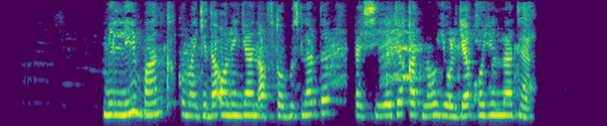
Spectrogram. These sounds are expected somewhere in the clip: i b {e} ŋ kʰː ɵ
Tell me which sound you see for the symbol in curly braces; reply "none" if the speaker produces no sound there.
a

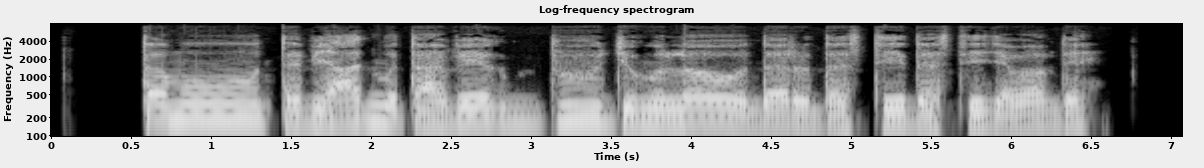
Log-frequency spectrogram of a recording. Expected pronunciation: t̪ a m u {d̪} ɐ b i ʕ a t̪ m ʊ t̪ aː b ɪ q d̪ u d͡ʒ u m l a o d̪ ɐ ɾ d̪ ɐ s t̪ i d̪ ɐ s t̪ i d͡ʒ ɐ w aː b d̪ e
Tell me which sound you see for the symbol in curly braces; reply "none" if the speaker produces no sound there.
t̪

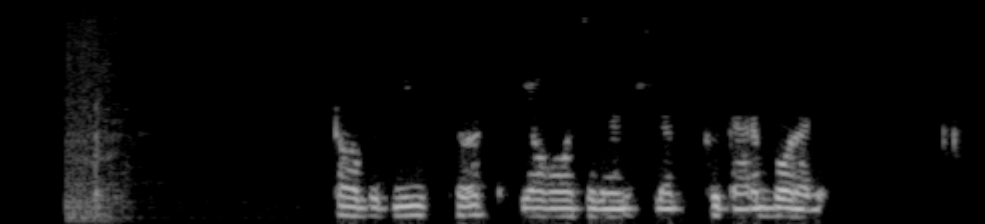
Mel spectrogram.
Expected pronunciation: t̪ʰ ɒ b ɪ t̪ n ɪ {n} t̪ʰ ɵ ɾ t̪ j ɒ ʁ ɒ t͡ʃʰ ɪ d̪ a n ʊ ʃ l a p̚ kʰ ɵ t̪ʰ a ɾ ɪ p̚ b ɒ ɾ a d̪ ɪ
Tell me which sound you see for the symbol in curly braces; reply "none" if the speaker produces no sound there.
ŋ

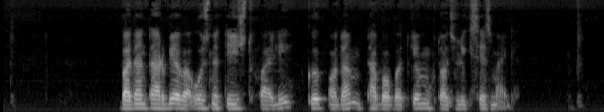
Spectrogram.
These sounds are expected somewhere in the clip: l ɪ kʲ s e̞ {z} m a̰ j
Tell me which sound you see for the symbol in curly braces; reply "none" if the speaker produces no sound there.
z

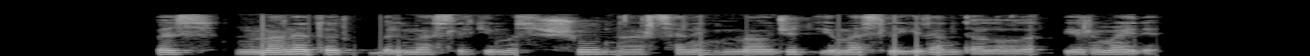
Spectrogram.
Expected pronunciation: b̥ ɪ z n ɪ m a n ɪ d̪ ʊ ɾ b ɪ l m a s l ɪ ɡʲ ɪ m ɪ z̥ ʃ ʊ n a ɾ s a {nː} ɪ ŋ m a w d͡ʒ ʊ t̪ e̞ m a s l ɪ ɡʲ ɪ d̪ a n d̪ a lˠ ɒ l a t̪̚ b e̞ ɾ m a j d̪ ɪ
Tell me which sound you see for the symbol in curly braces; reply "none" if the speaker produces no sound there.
n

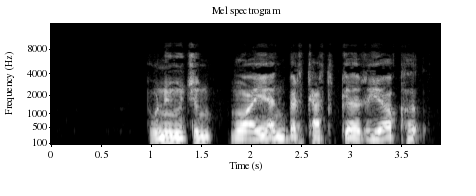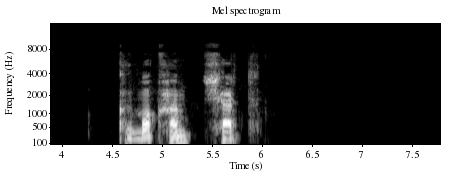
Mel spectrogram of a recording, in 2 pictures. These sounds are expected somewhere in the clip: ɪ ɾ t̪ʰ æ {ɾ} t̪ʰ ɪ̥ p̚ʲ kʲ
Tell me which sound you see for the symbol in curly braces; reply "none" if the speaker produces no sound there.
ɾ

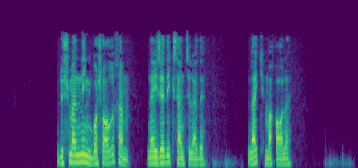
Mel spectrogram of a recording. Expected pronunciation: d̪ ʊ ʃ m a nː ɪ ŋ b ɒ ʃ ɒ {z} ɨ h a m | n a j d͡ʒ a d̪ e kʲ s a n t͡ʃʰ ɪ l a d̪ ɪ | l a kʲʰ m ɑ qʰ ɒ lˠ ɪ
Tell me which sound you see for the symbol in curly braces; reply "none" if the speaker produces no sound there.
ʁ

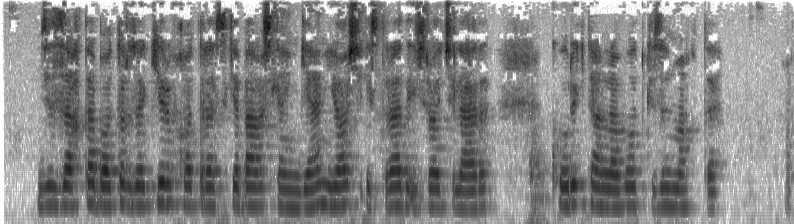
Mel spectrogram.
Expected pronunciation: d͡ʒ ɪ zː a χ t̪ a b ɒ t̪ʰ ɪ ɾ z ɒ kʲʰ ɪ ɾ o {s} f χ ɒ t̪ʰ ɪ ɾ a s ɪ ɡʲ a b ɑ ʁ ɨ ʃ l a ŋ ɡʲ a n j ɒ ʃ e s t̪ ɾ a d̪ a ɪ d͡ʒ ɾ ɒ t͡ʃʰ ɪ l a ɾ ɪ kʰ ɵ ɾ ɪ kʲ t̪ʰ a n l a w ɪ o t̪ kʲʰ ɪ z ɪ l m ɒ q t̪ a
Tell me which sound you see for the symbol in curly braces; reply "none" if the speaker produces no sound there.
none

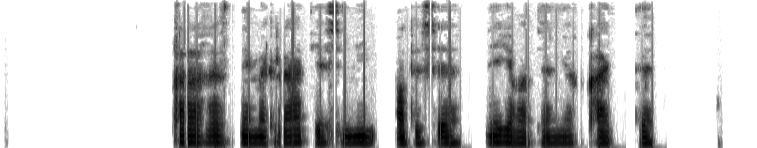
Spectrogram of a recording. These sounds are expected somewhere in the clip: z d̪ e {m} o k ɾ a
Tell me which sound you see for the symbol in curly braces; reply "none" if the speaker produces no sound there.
m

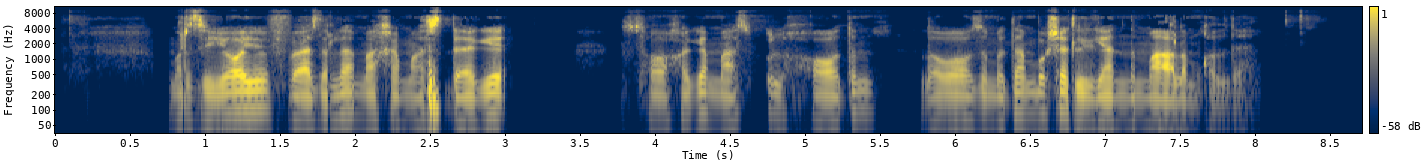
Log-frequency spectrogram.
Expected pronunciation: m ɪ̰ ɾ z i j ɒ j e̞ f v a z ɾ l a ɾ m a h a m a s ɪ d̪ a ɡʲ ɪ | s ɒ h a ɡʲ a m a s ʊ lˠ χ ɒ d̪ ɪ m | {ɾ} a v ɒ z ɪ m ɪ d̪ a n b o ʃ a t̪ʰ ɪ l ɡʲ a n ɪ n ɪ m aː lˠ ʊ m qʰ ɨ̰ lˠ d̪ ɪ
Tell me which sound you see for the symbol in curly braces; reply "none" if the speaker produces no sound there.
l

